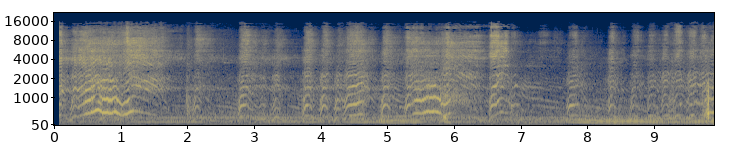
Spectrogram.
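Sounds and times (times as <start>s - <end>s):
rc car engine revving: 0.1s - 9.9s.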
